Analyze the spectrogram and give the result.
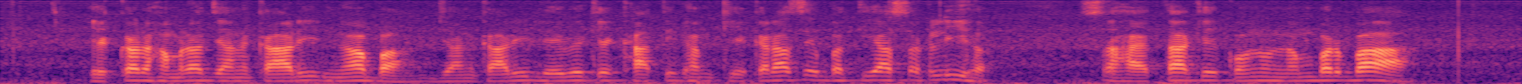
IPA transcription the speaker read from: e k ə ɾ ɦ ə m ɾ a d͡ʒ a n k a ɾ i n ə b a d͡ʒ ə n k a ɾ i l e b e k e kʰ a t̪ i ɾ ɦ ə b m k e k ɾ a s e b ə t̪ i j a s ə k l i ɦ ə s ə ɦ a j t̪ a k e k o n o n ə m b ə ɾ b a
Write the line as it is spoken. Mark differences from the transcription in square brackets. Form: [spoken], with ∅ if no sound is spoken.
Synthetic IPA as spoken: e k ə ɾ ɦ ə m ɾ a d͡ʒ a n k a ɾ i n ə b a d͡ʒ [a] n k a ɾ i l e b e k e kʰ a t̪ i ɾ ɦ ə [∅] m k e k ɾ a s e b ə t̪ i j a s ə k l i ɦ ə s ə ɦ a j t̪ a k e k o n o n ə m b ə ɾ b a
